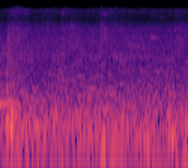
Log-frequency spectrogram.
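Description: A Kolkata local train on the Dankuni–Sealdah line, just pulled out near Baranagar, runs with a steady, close rumble of the carriage, and voices are heard over the running noise.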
